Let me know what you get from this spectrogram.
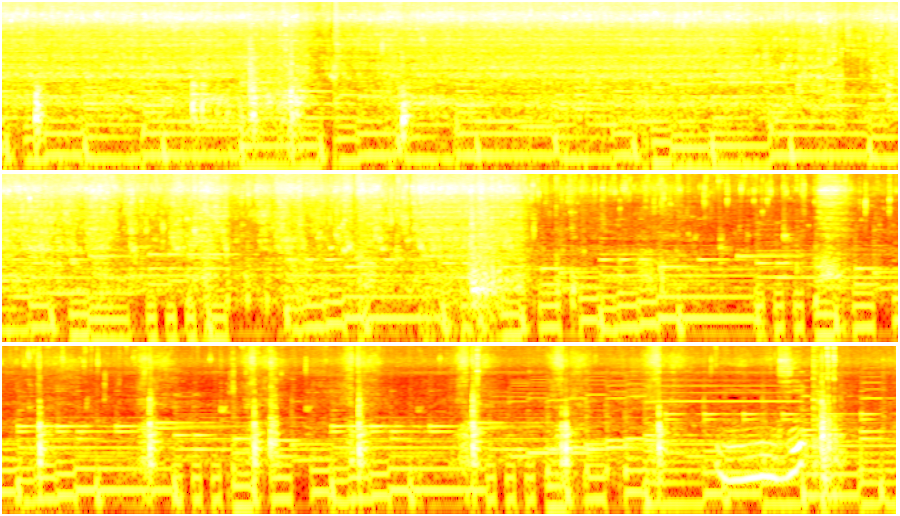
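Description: Kitchen tap running hard into a stainless sink, shut off suddenly about halfway. Then a kitchen knife slicing a carrot into rounds on a plastic cutting board, a sharp knock about once a second, over background music.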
